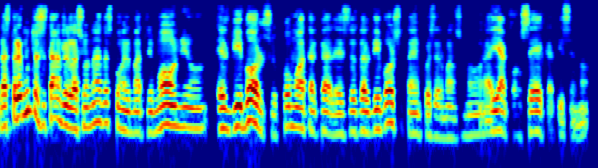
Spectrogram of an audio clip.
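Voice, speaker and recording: Gravelly man teaching in rambling style. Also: medium pitch, normal speed, hardly any pauses, warm tone, dry recording. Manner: rambling, with many fillers and tag questions. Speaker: Bible study leader. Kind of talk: informal Bible study teaching.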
